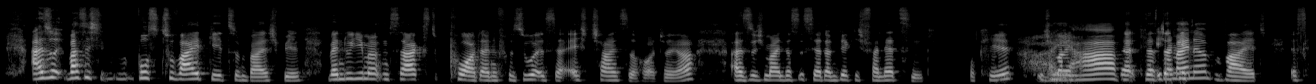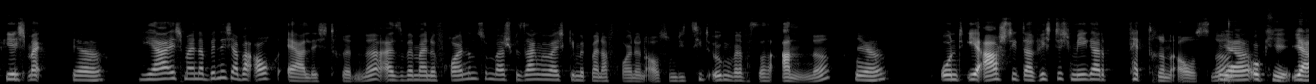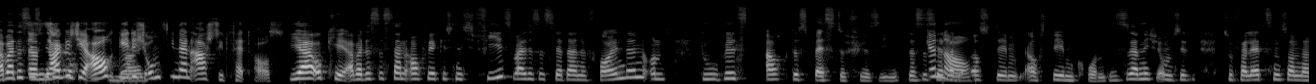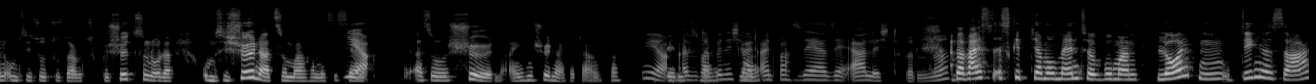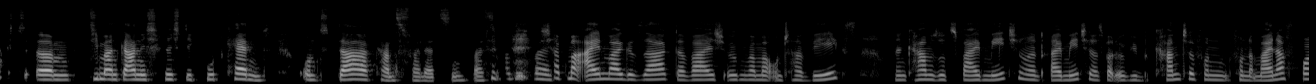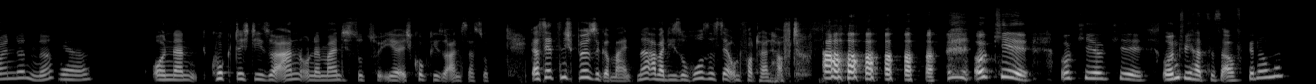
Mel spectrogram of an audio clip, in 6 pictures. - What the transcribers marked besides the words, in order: other background noise; chuckle; laughing while speaking: "unvorteilhaft"; snort; laughing while speaking: "Ah"; laugh
- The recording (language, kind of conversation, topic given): German, unstructured, Wie kannst du deine Meinung sagen, ohne jemanden zu verletzen?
